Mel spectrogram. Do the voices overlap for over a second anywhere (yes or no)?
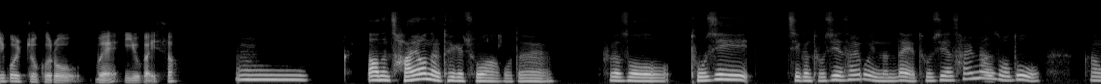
no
